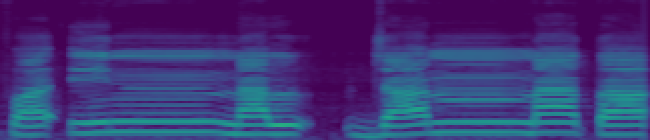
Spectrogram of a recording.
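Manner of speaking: slow chant, long nasal nn in ইন্নাল and জান্নাতা; sustained, level ghunnah on ইন্নাল; joined recitation. Shown as a demonstration. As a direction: hum each doubled n in জান্নাতা. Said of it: "এবার এখান থেকে মিলাই পড়ব".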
